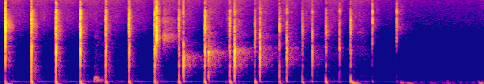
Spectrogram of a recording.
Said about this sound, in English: Can I clap?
